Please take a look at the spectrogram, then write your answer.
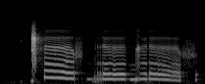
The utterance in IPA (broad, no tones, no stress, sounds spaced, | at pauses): ǁʰ ɘː f b r ɘː ɡ ɨ ɾ ɘː f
